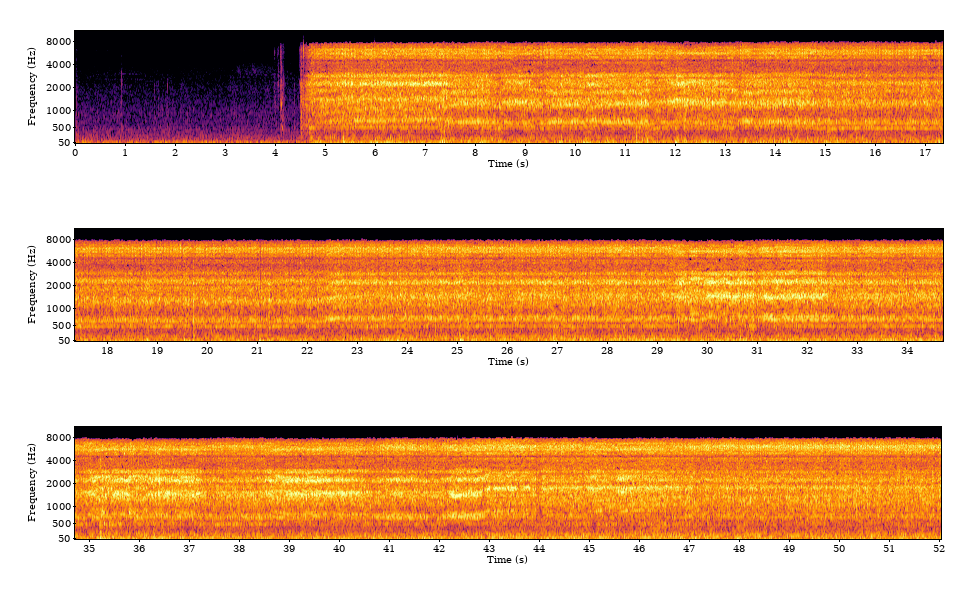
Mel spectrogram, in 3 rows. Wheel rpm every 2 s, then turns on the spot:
0, 0, 110, 160, 160, 160, 160, 160, 160, 160, 160, 190, 200, 200, 200, 200, 200, 200, 200, 200, 200, 210, 230, 230, 230, 220.
none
